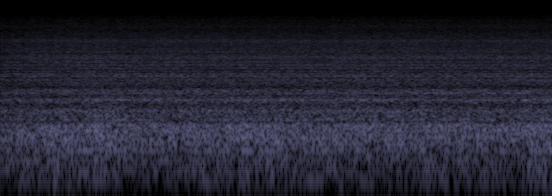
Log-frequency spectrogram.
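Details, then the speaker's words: Tumble dryer with broken program dial: steady even motor whir with no drum tumble or thump behind it; motor is fine but spinning free because the drive belt is missing. "so the motor's fine there's just definitely no belt"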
